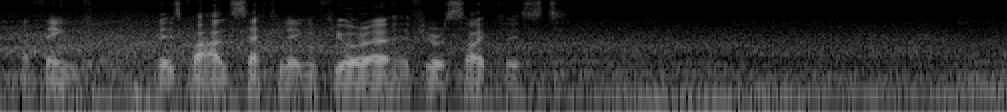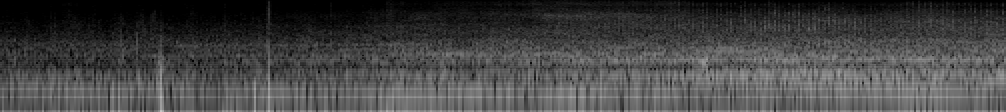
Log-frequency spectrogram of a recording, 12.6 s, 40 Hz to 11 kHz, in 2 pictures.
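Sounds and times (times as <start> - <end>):
speech: 0.3 - 3.6
sharp knocks: 6.0 - 9.2
quad bike engine doing a sideways wheelie down a road in Brussels: 6.0 - 12.5.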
